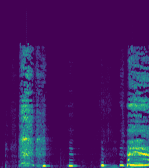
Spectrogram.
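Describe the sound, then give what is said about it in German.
A woman crying, with a few strained whimpering and wailing bursts separated by short pauses; no words are spoken. “Du wein doch nicht. Nicht weinen.”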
